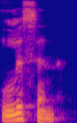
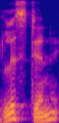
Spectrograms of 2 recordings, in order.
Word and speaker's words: listen: t is silent example listen and fasten you see s t n with this spelling pattern you can see the t is silent listen we don't say listen it's listen and fasten example fasten your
